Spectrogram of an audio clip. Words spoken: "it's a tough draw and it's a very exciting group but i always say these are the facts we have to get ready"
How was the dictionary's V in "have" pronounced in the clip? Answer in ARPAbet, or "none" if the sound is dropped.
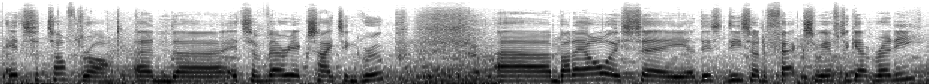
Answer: F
